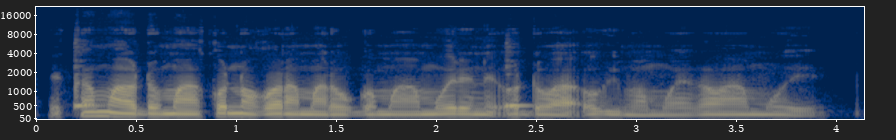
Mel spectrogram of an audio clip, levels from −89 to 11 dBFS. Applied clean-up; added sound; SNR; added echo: neural mask model RNNoise.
